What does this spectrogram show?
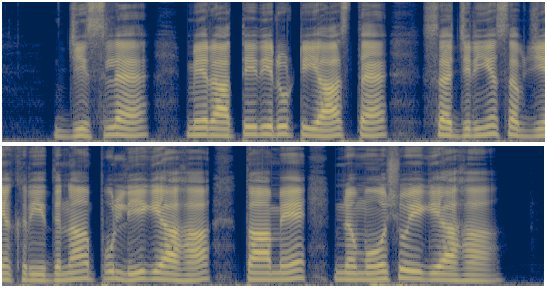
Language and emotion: Dogri, sad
